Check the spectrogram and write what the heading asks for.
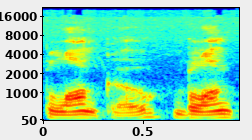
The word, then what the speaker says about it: Blanco: So being fluent in Spanish, I pronounce it the way you're supposed to pronounce it, Blanco, Texas. But if you're from there, you call it Blanco. Is that true? It is true. Natives of Blanco, Texas say Blanco.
